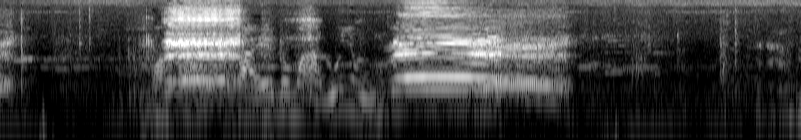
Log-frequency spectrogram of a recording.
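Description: Sheep bleating: two long bleats, about a second in and about three seconds in, the first with a wavering pitch.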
